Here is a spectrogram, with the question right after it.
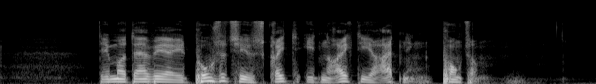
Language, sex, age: Danish, male, 69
